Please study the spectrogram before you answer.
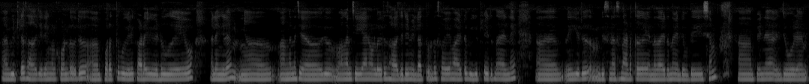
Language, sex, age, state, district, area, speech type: Malayalam, female, 30-45, Kerala, Pathanamthitta, urban, spontaneous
